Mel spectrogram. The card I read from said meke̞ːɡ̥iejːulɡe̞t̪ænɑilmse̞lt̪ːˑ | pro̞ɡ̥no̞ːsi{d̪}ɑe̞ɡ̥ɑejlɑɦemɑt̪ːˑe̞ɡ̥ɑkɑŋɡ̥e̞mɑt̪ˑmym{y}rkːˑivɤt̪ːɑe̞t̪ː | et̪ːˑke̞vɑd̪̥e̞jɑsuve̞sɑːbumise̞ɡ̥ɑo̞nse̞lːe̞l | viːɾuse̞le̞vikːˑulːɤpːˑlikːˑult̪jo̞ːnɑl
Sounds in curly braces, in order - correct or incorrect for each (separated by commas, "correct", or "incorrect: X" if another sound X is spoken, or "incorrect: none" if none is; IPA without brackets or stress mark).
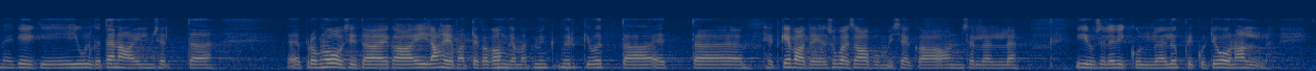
correct, correct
